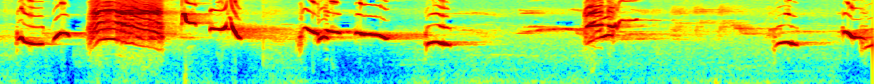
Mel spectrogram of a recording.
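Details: Oriental magpie-robin singing in the "ngeplong" style, used to provoke other magpie-robins: loud clear whistles, slurred up and down, broken by a harsh buzzy rasp near the start and another near the end, with short gaps between phrases.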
